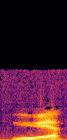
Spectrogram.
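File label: "yue", Mandarin pinyin, third tone; 哕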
